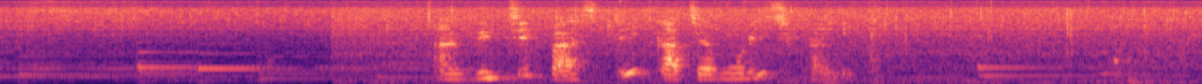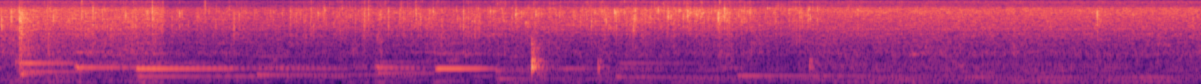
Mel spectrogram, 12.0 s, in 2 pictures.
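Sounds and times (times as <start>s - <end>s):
onions sizzling in hot oil: 0.0s - 12.0s
soft background melody: 0.0s - 12.0s
wooden spatula knocking on pan: 5.5s - 6.6s, 8.5s - 9.3s.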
